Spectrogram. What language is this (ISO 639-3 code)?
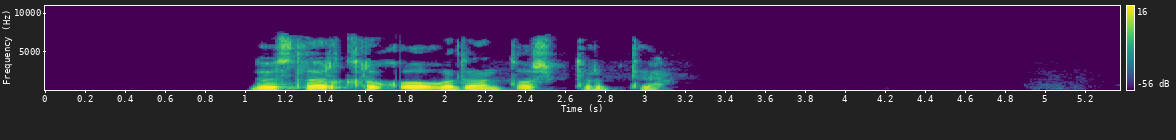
uzb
